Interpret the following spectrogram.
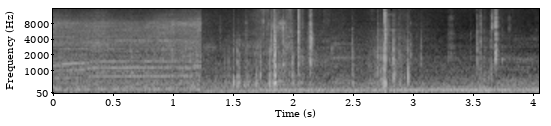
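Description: Background music for about the first second, then a car's steady low engine hum heard from inside the cabin, with a few scattered sharp clicks and knocks.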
